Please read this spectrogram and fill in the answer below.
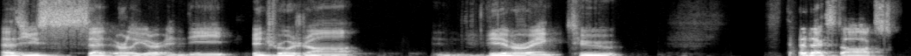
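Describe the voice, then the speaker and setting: A young man from Lebanon who stutters, speaking as a guest in a podcast interview, with long pauses and repeated sounds. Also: mid-range voice, little pitch movement.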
